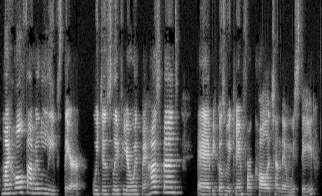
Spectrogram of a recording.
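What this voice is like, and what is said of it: Colombian accent. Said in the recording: “As you can see by my accent, I'm from Colombia.”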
